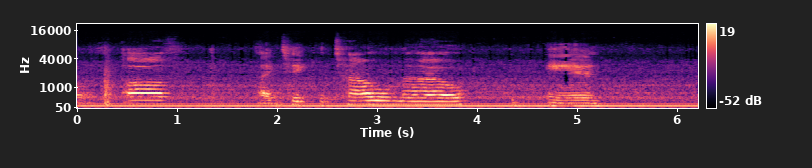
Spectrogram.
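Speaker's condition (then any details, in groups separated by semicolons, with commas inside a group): Cerebral palsy; affects feet and gait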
